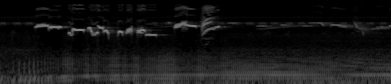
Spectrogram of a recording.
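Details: Moulting oriental magpie-robin in its second season, singing a run of rapid warbled whistles that wobble downward, then a few sharp upswept notes, fading into a thin sustained high tone and soft background noise.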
